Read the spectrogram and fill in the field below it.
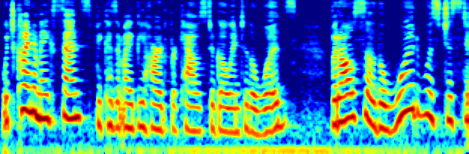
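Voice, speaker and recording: A woman reading a storybook aloud with deliberate, dramatic phrasing and informal asides, sometimes dropping to a hush. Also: mid-range voice. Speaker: read-aloud reader.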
